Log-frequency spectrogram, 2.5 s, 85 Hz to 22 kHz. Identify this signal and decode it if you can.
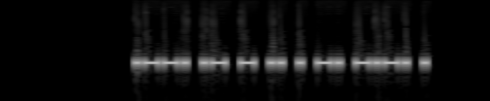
Morse code, heard as a keyed tone, about 52 wpm, 700 Hz. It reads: PATIENCE
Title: Sentences from Top 1300 Words - New Word Drill - 50wpm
